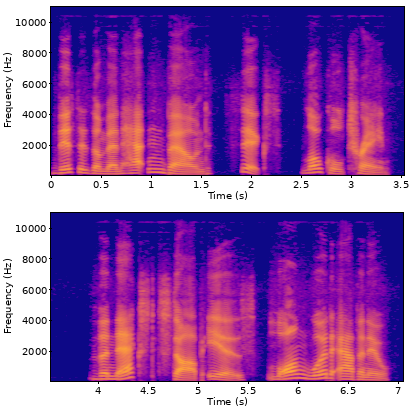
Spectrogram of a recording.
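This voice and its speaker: A train announcer delivering scripted transit announcements in a formal, measured, clearly enunciated way. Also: mid-range voice, very animated, dry recording, lo-fi sound. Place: recorded train public-address announcement.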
